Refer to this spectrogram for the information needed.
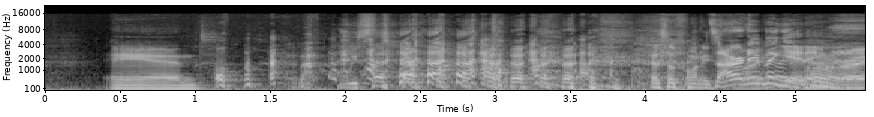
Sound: laughing

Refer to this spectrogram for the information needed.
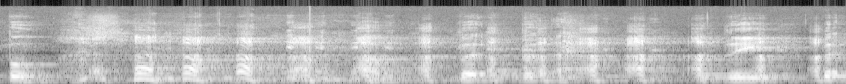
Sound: people laughing

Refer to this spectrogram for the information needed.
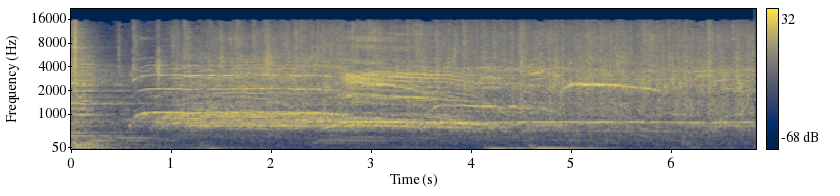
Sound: cheering

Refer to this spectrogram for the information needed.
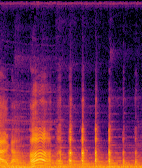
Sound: laughs

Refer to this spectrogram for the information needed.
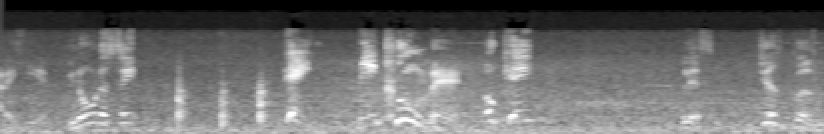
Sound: Tanner knocks on phone booth door

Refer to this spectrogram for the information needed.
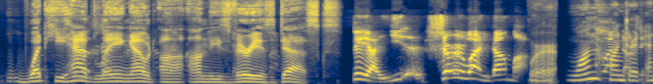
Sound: speaking Mandarin; speaking Mandarin

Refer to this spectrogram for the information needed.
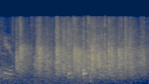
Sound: crowd applauds

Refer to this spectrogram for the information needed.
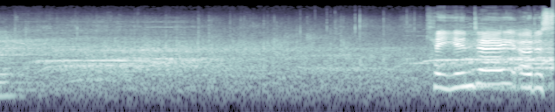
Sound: audience applauds; graduates cheer

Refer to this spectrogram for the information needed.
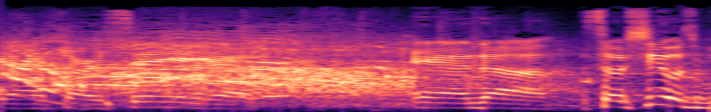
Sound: audience cheering

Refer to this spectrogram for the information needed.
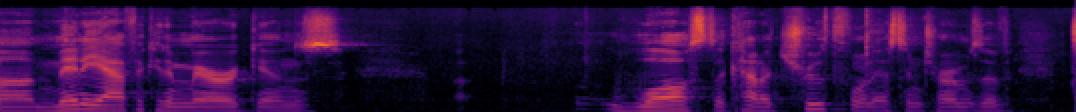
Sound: none

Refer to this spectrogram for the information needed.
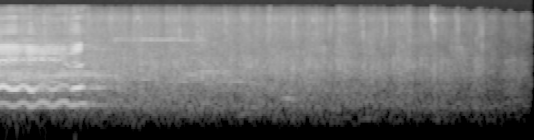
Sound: audience applauding and cheering

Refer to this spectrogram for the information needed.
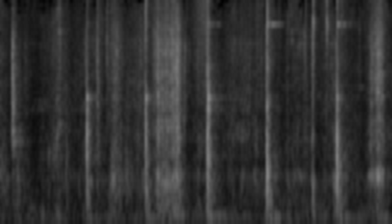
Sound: hammering

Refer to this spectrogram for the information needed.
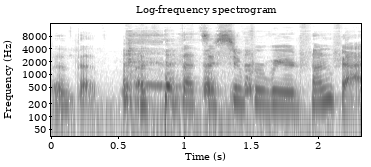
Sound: laughter

